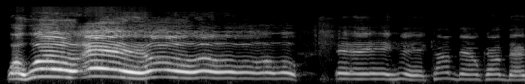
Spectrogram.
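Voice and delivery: high, loud whoas fading into hushed calm down; hammed-up boss breaking up a fight, settling down; mock frantic calming. Acted bar owner breaking up fight.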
